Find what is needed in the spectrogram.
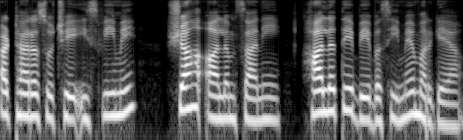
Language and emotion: Urdu, neutral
